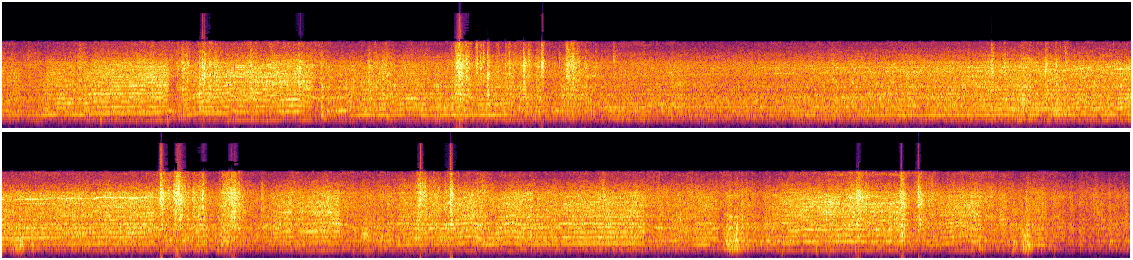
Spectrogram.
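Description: Subaru Impreza WRX STI rally car's turbocharged flat-four engine, heard from inside the cabin, revving hard and shifting repeatedly at full stage pace on snow, its pitch climbing and dropping with each gear change over steady road noise. Several sharp knocks cut through, the loudest two-thirds of the way in, and the engine note falls away near the end as the car slows.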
